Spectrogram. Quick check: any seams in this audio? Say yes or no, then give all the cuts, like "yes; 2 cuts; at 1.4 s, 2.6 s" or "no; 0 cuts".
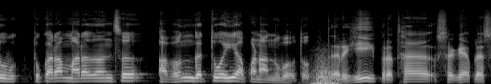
yes; 1 cut; at 3.1 s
